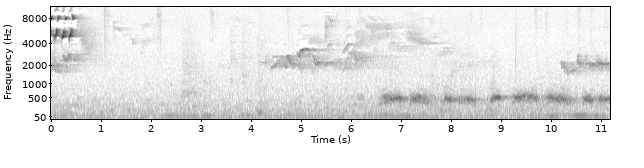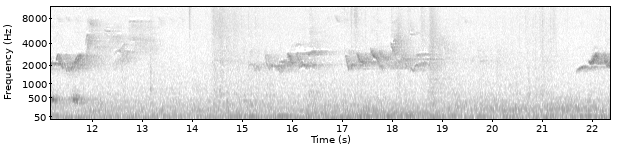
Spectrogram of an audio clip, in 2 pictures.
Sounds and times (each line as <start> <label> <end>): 0.0 wren 0.6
